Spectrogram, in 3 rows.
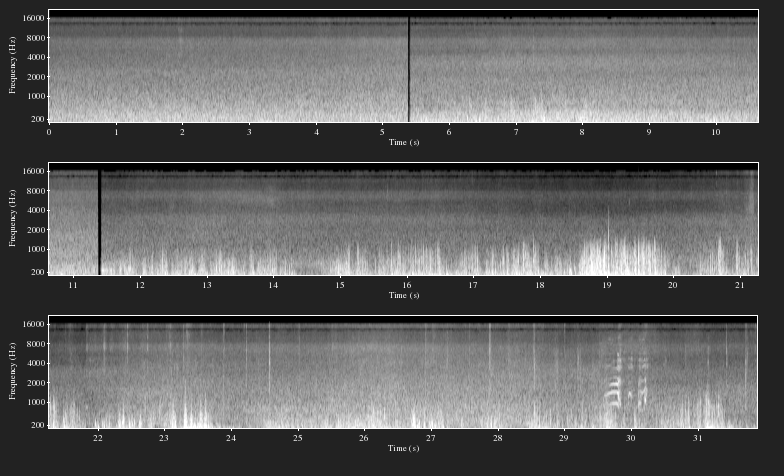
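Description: Ocean surf washing up a beach, a steady rushing wash. After a sudden cut about 11 seconds in, wind gusts buffet the microphone in uneven bursts over the sound of the surf.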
